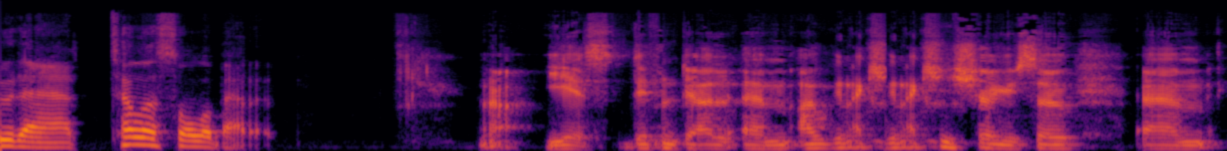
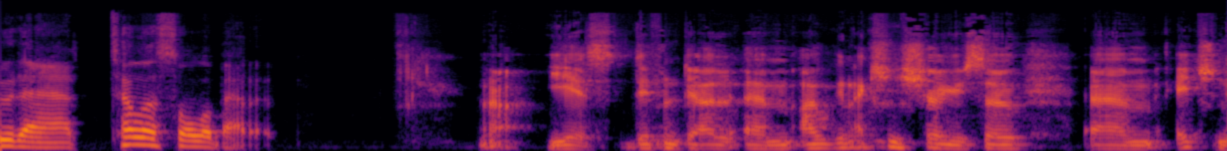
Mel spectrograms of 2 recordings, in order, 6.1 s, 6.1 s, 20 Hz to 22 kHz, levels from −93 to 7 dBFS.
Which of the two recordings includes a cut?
first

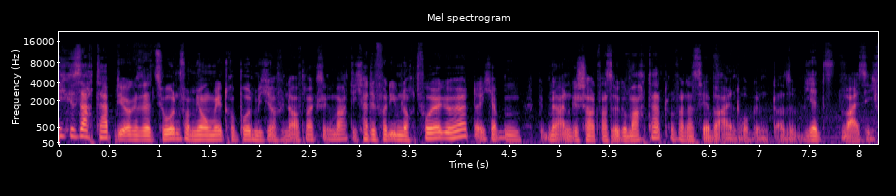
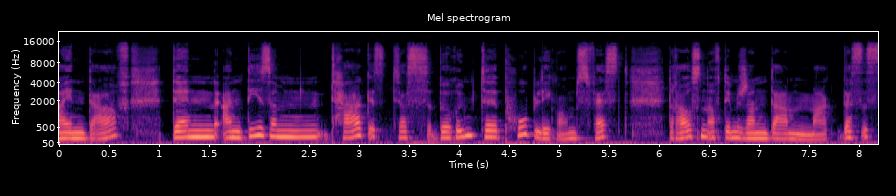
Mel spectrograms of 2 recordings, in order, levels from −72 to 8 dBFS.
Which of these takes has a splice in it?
first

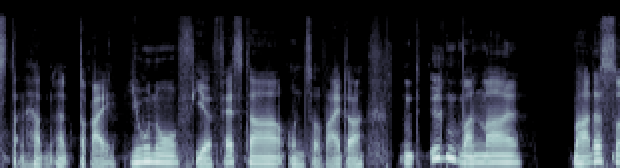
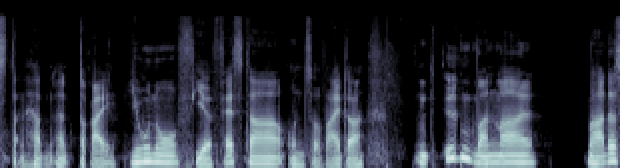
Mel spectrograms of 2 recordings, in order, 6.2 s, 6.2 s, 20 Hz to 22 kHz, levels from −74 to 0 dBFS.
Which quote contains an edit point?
first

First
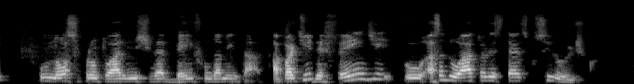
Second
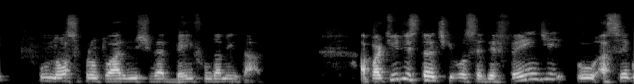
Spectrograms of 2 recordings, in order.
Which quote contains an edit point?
first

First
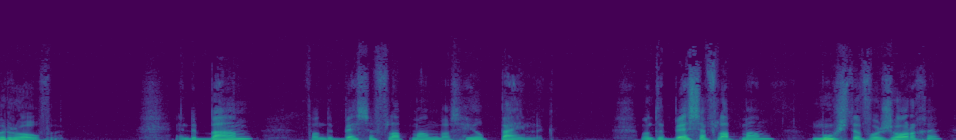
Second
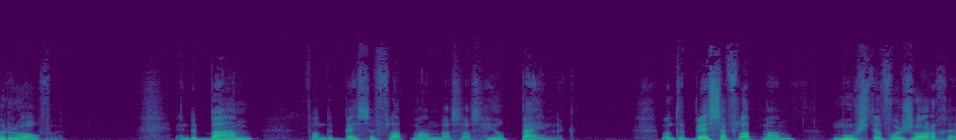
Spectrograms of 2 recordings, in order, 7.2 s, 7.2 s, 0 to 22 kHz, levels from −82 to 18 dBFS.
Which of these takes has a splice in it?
second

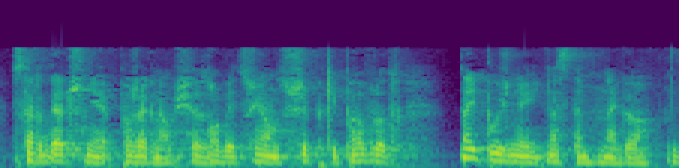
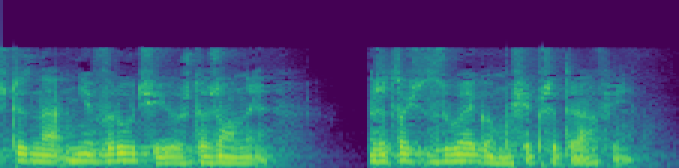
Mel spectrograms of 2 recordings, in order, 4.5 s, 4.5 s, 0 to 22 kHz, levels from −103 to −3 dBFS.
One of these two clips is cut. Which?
first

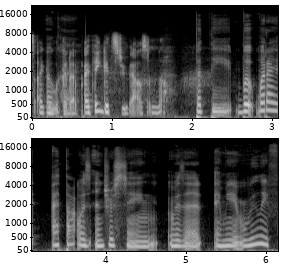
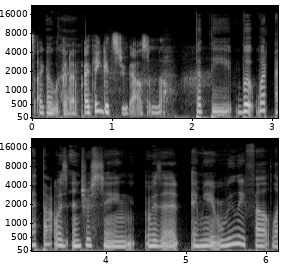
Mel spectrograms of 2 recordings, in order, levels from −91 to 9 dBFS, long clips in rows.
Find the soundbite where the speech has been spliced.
second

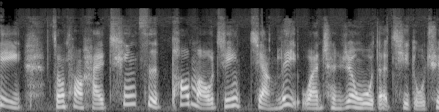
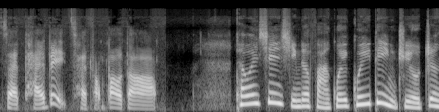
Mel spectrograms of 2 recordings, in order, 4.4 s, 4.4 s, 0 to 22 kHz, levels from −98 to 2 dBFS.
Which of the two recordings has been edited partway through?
second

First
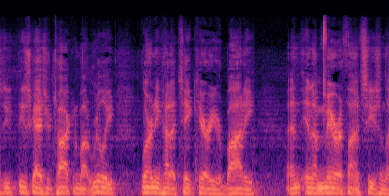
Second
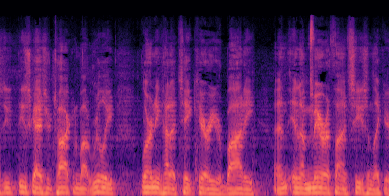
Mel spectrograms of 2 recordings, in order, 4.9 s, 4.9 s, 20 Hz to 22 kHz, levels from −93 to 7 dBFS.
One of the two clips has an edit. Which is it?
second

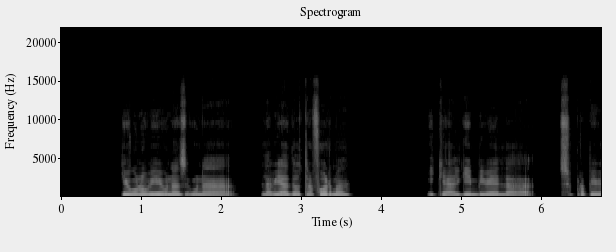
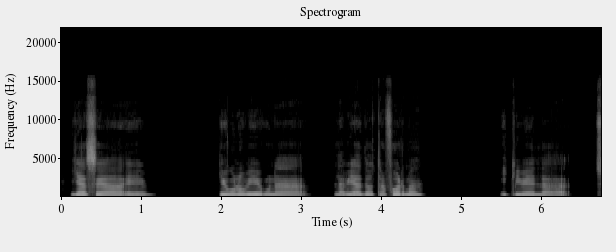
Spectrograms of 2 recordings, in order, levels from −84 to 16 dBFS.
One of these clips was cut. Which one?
second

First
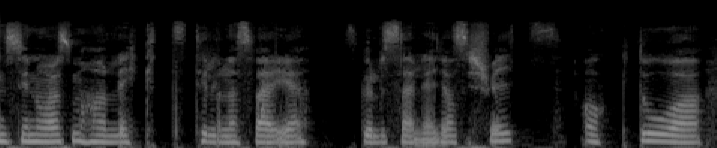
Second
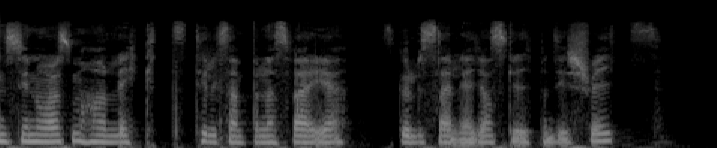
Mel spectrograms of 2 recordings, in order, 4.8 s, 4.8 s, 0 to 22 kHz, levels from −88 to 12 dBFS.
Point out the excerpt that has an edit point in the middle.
first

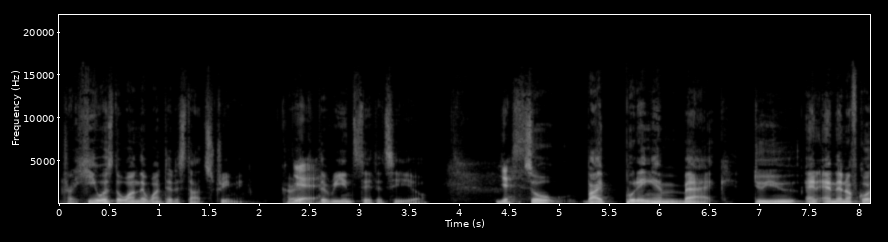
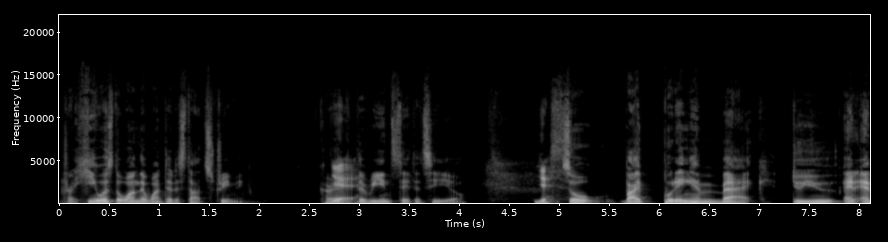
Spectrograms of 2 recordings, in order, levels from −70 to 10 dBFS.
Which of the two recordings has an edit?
first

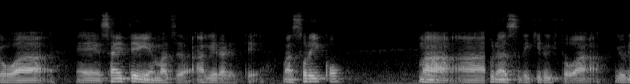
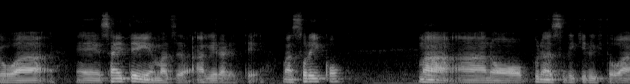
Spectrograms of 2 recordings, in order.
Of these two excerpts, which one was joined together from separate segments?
first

